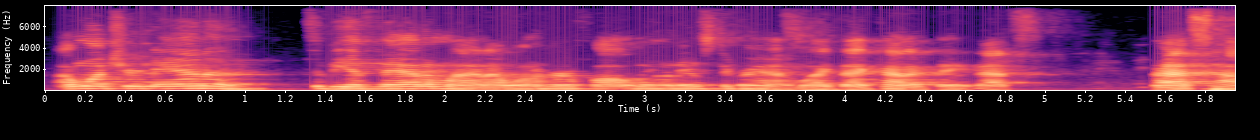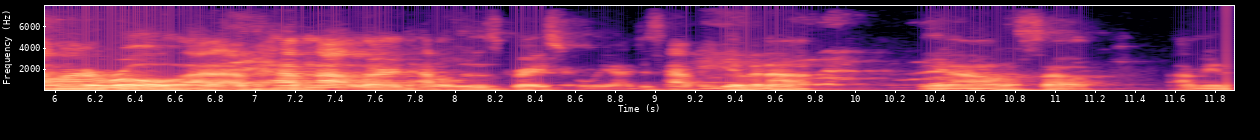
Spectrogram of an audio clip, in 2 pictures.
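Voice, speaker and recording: A man's voice: fairly high pitch, dull audio. Echoey man speaking casually to an audience. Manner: joking, self-deprecating, animated when quoting himself. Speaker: keynote speaker and children's book author. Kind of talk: informal audience Q&A talk. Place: public library event room. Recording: echoey room, mic at a distance.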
